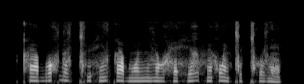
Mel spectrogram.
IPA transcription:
qʰ ĩ ɐ̯ b o χ d ɒ z ǀʰ ʉ h ĩ z q i ɐ̯ b õ n ĩ z õ ʁ h ɛ h i ʁ f ĩ χ w ɛ̃ ǀ ʉ ǀʰ o z ɛ̃

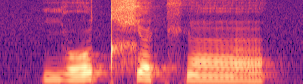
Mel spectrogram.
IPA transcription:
j o t ɕ ʌ t͡ʃ æ̃

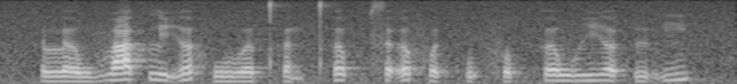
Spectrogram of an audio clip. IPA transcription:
l ə˨˩ w v a˦˥ t̚ l ḭ˧˥ ə̯ h w u˨˩ ə̯ t̪ʰ ə̰˧˨ n t̪ʰ ə˦˥ p̚ s ə̰ː˧˥ f ə˨˩ t̚ ʔ ṵ˧˨ f ə˨˩ p̚ k ə˧ w ɣ i˧ ə̯ ʔ ɨ̰˧˥ ŋ

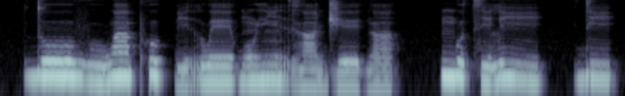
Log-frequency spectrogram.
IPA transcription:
d oː˦ v u˨ w ã˦ pʰ ʊ˦ k͡p i˨ r w eː˦ ɡʷ ũ˦ j ĩ˦ r ɣ ã˨ d͡ʒ eː˨ ɡ ã˨ | ŋ ʊ˦˨ t͡s i˨ l iː˦˨ | d i˦

